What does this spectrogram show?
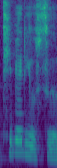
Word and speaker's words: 티베리우스: 들었죠 로마 제국의 황제 여기서 디베랴 o 라고 했는데 우리 세계사에서 티베리우스 라고 발음하는 사람입니다 그 티베리우스 그가 파견한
